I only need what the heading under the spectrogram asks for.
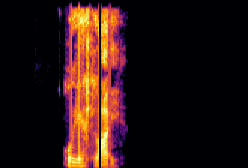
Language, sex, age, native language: Icelandic, female, 40-49, Icelandic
